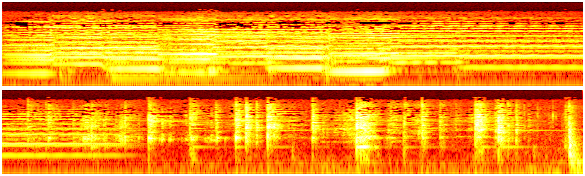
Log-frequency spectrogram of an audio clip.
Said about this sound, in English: What are you doing with me pots and pans?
